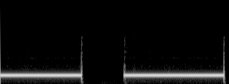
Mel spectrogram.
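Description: Telephone line tone as a call is placed: two long, steady, low-pitched tones, each framed by a faint click and separated by a short silent gap.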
